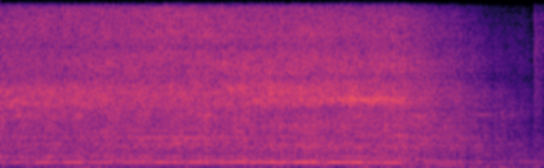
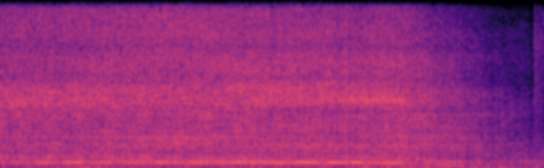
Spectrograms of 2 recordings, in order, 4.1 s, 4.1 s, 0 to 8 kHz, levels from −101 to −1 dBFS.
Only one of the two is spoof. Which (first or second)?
first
